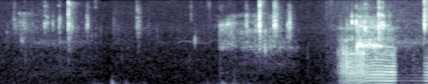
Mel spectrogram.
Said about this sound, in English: Hold on. Keep talking. Got to fill in the space while I'm typing.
